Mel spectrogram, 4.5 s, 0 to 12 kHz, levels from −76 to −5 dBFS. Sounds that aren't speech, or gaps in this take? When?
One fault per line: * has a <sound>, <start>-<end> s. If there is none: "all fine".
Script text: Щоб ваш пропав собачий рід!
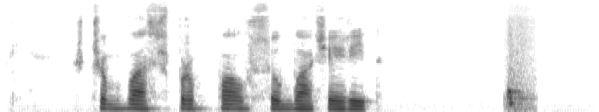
* has a whoosh, 3.8-4.0 s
